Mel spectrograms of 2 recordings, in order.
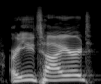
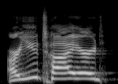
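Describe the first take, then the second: First: Said in the usual way. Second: Higher, slower crooned question; rock singer voice. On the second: Pretend. Repeated in the singer voice.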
